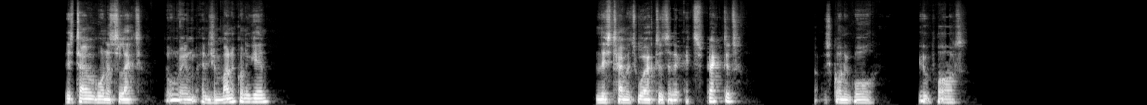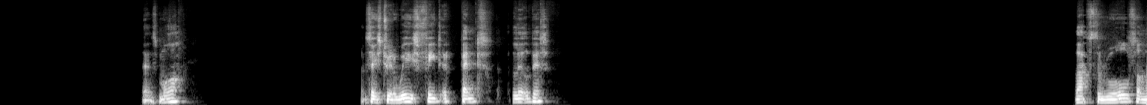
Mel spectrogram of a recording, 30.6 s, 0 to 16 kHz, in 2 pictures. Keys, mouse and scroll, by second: 2.6 click, 27.1 click, 28.4 shift+click.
